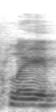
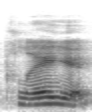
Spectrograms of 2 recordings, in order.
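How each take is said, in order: First: The word is said as one syllable. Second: The word is said with an added second syllable.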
